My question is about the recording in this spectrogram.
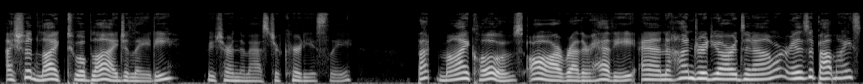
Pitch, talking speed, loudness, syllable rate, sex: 220 Hz, 190 wpm, -17 LUFS, 5.4 syllables/s, female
